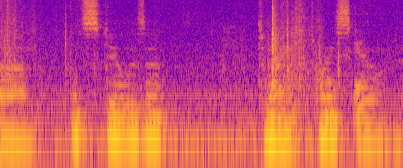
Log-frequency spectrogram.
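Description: Paper rustles on a table.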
